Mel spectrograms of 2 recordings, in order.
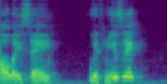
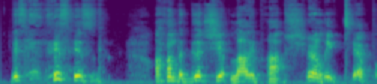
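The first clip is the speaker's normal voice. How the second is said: speaking through laughter, slower pace; 3 semitones higher than usual. Showing a thrift-store record to listeners, speaking while laughing. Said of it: "I'm sorry, I'm laughing".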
